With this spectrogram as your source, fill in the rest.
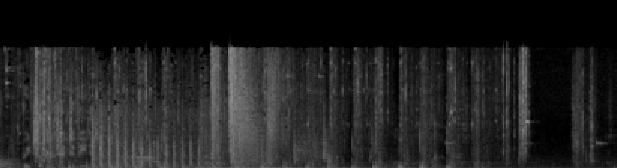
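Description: Footsteps thud on a hard floor.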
